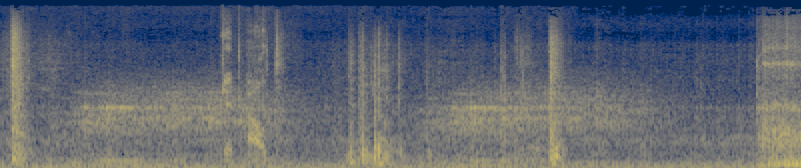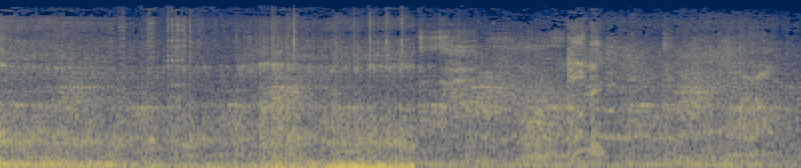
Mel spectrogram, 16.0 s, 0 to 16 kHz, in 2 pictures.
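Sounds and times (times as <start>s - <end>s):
heavy truck engine rumble: 2.9s - 12.2s.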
